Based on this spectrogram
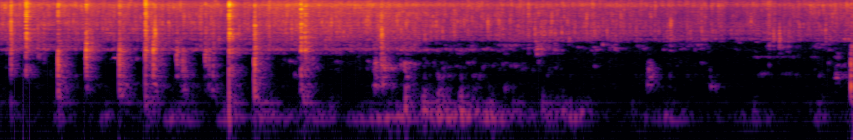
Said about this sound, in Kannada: ಈರುಳ್ಳಿ ಎಲ್ಲ ತುಂಬ ಜಾಸ್ತಿ ಕೆಂಪಗೆ ಆಗಬಾರ್ದು, ಸ್ವಲ್ಪ ಫ್ರೈ ಆದರೆ ಸಾಕು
